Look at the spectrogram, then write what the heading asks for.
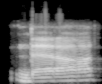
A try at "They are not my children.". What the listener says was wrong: தேர்னு படிக்க கூடாது. தே.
